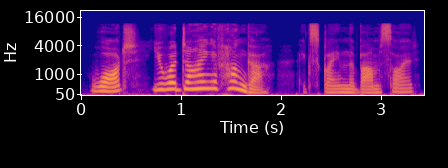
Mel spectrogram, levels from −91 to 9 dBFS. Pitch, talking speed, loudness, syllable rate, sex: 215 Hz, 155 wpm, -20 LUFS, 5.9 syllables/s, female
